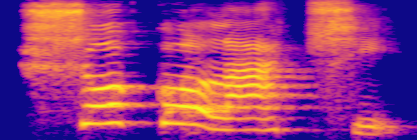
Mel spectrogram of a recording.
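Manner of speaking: syllable-stretched. Shown as a demonstration. Teacher counting syllables for pupils, "Chocolate" stretched out slowly. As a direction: draw out every syllable of "Chocolate". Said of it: "Chocolate também tem quatro sílabas".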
